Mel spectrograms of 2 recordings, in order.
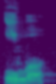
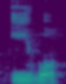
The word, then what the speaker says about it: Igbo: Often times I tell people who are Igbo that you can actually pronounce Igbo with the low low tone that it has. Low low. Igbo.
